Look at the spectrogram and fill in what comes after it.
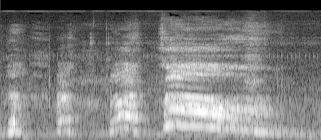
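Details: Cartoon sneeze of the character Fire-eater's big sneeze from an interactive Pinocchio iPad storybook app: short gasping inhalations building to one loud, long voiced sneeze burst.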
